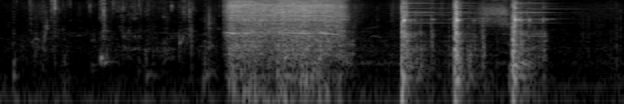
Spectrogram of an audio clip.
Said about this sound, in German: So, das war's mit dem Futter anrühren. Eine Wissenschaft für sich, für die man nicht nur viel Zeit braucht, sondern auch eine Menge an Zutaten und, damit es leichter von der Hand geht, die laute Bohrmaschine.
